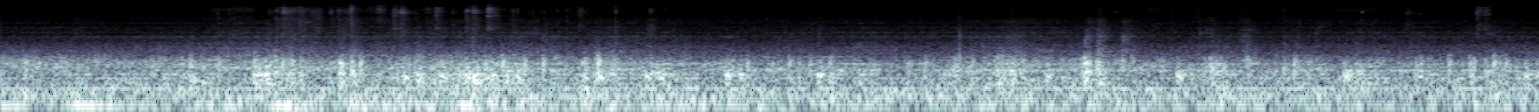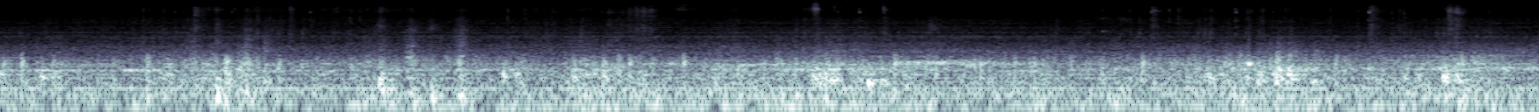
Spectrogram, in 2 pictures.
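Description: Alstom X'Trapolis electric suburban train running on the line, heard from on board: a steady low hum and rumble with irregular knocks and clicks from the wheels on the track.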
